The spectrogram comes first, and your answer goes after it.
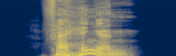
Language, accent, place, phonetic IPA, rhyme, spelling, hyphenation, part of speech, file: German, Germany, Berlin, [fɛɐ̯ˈhɛŋən], -ɛŋən, verhängen, ver‧hän‧gen, verb, De-verhängen.ogg
- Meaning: 1. to impose, inflict 2. to cover, veil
